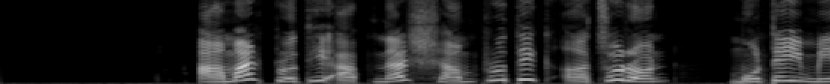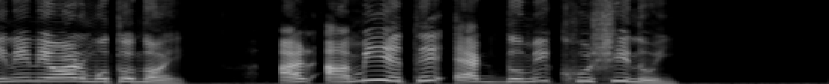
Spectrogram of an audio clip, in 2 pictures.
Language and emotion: Bengali, angry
